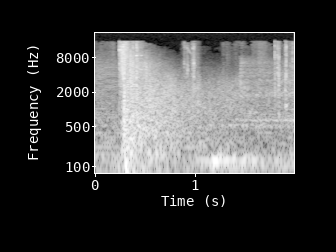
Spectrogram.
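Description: A rifle fires a single loud shot that rings out and fades.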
